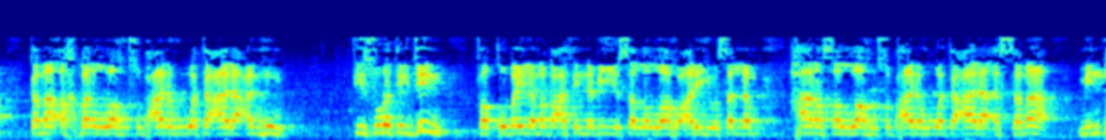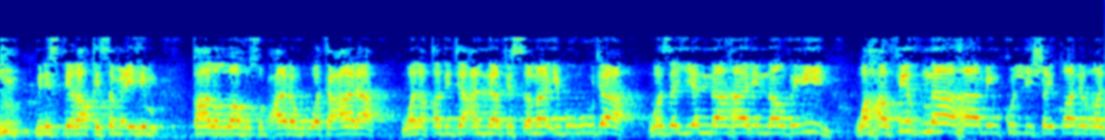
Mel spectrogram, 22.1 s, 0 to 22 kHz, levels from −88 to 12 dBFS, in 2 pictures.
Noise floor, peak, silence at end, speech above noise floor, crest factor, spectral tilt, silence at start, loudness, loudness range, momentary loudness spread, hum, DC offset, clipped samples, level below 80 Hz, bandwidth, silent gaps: -52 dBFS; 0 dBFS; 0 s; 35 dB; 16 dB; -0.5 dB/octave; 0 s; -17 LUFS; 2 LU; 8 LU; none; under 0.1%; under 0.1%; -64 dBFS; 7.6 kHz; none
